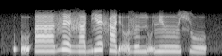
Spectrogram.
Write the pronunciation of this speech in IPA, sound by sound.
ʔ ṵ ʔ aː z ɛ ɮ a bʲ ɛ x a ɾʲ o̰ z ɯ n ṵ lʲ ɯː ç u

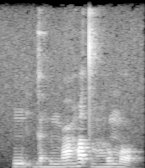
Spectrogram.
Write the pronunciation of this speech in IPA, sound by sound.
ŋ ḭ ɡ ɛ ɦ y m ʕ i̤ ʊ̯ tˤ ɛ̤ ɦ ʊ m ɔ

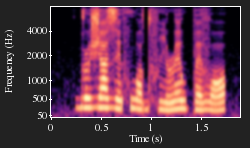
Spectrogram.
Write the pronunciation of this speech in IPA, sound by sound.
ɡ ə˞˦˥ ʒ a˦˥ z e˨˥ f w ɔ˨˥ d f i˨˩ ɹ ɛ˥˧ w p ɛ˨˥ v ɔ˨˥

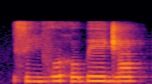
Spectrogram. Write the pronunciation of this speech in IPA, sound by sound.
s iː˨ v o˦ h o˧ p eː˦ d͡ʒ ɔ̃˦

